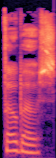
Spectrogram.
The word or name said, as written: Phobos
